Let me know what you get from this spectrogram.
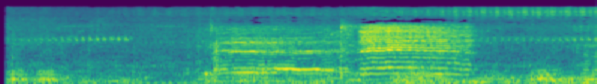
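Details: Garut sheep give two long, quavering bleats, the second higher and harsher, among dozens of sheep running in a rice-field area after a male Garut ram ran amok.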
